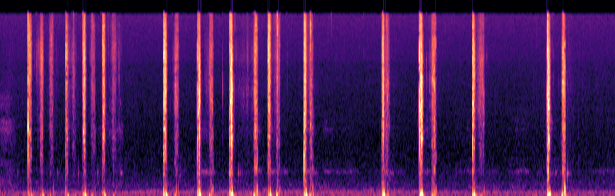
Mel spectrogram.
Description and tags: stabbing an apple with a knife
apple, cut, fruit, stabs, hit, stab, knife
